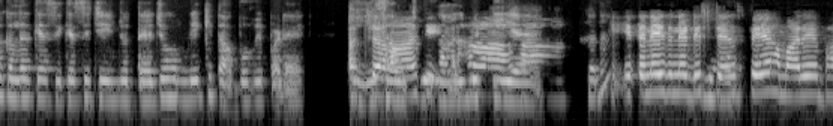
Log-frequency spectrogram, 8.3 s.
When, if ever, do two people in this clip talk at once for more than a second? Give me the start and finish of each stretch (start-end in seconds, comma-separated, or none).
3.5-5.3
